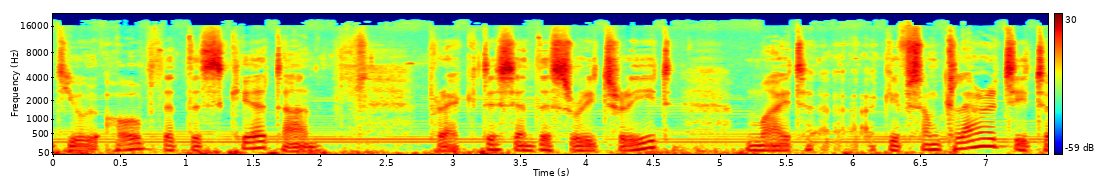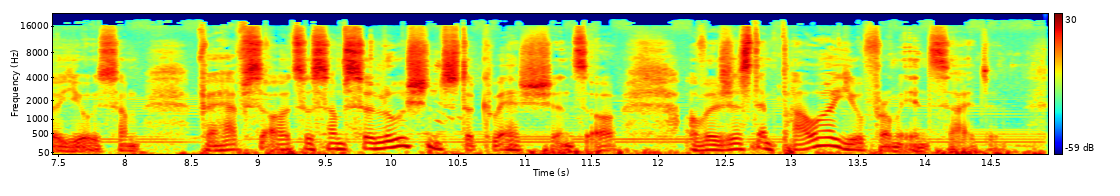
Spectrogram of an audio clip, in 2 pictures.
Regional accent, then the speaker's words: Germany; accent: German; English is a second language; I see some of you still struggling to understand my German accent, which is very pronounced, I know.

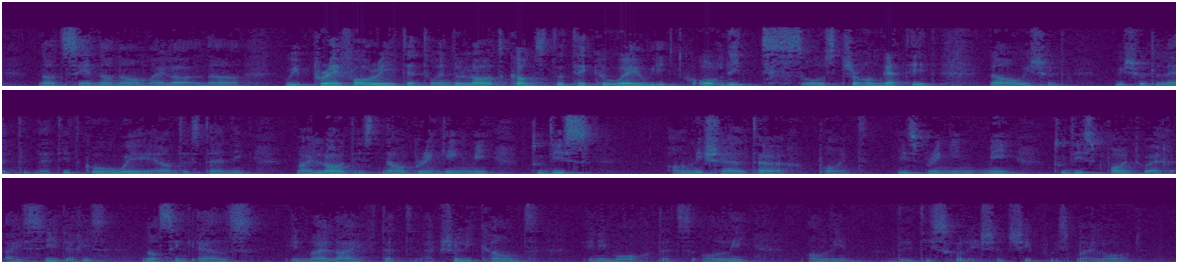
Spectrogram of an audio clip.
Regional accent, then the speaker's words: Switzerland; So I said, "I'm from Switzerland."

